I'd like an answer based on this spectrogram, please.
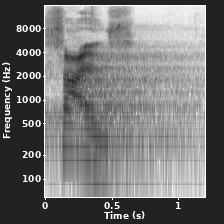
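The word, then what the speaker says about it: science: सी साइलेंट क्या है सी साइलेंट साइंस साइंस साइंस Saint मीस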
